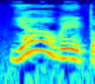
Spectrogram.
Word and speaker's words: ヤーウェイ: ところが今は多くの学者たちがヤーウェイと発音されていたに違いないと考えています。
